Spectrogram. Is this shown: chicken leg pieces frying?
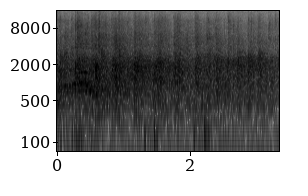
no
